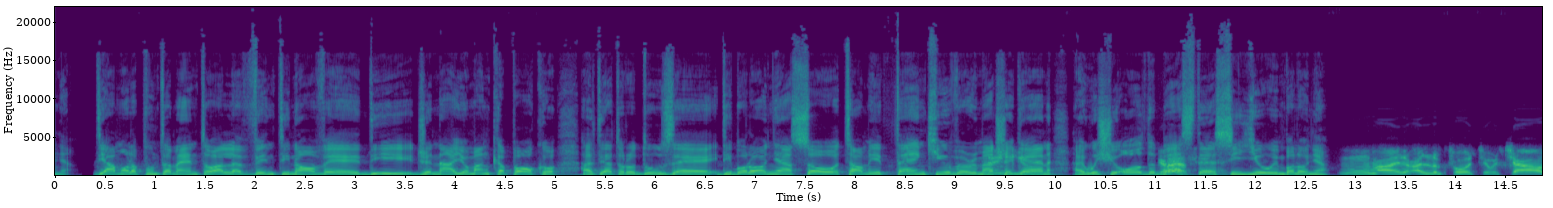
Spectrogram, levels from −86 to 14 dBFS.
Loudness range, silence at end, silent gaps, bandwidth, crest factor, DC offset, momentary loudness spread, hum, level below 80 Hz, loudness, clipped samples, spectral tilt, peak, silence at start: 2 LU; 0 s; 0.27-0.38 s; 20 kHz; 18 dB; under 0.1%; 6 LU; none; -48 dBFS; -20 LUFS; under 0.1%; -5 dB/octave; -2 dBFS; 0 s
